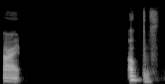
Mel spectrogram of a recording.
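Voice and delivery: ordinary talk, nothing marked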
